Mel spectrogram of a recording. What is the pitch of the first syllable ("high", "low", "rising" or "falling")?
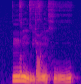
falling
